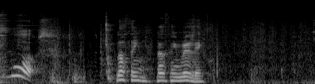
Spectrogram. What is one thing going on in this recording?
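A middle-aged woman asks a short question sleepily, close by.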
